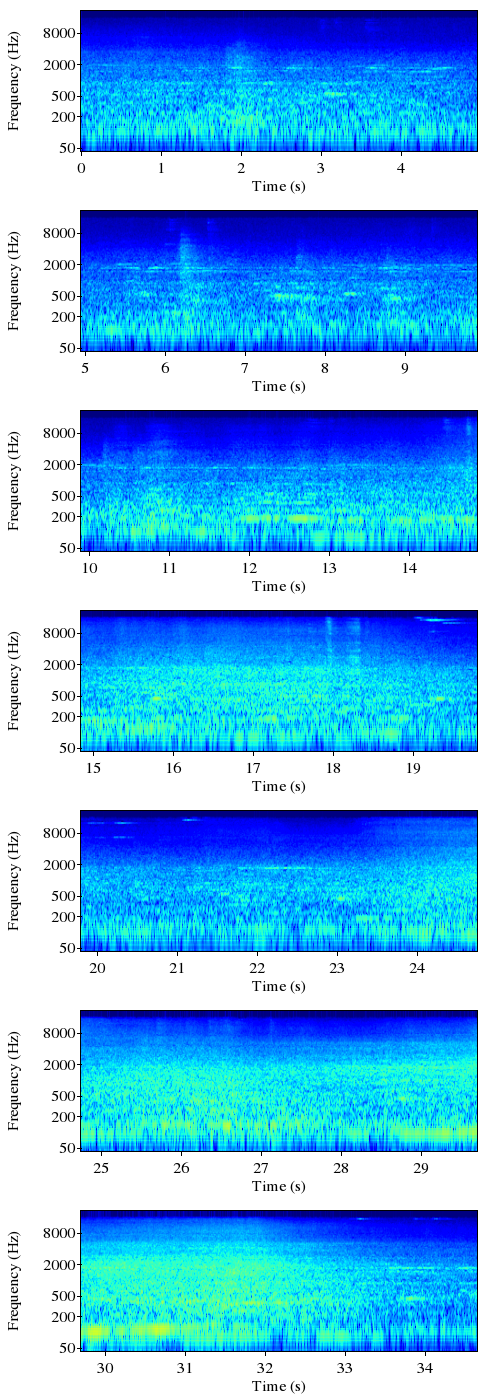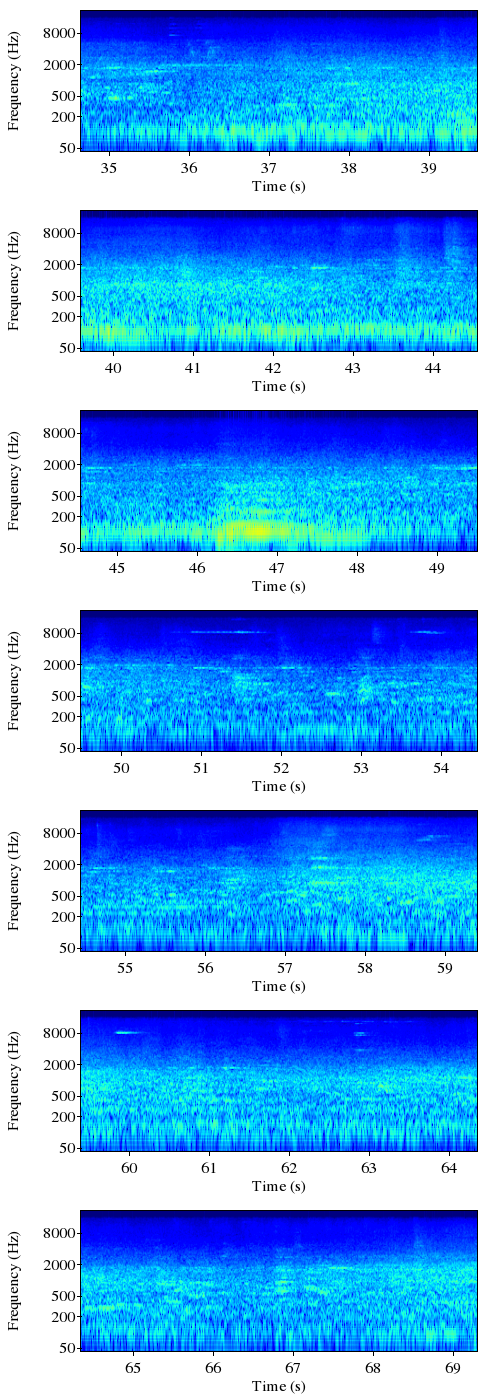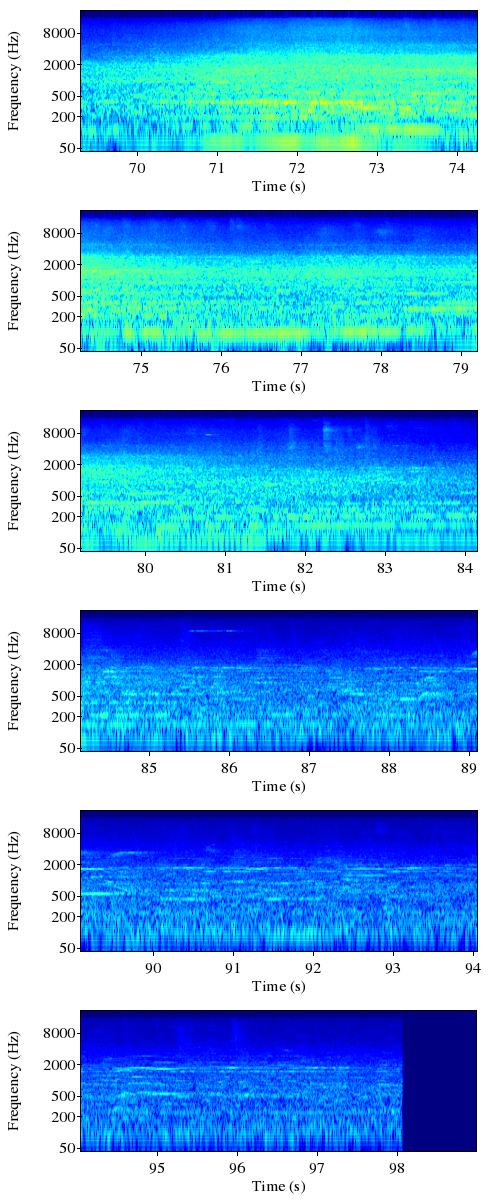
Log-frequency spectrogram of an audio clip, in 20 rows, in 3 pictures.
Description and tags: Amb Resid Ext 001
Ambience, Brazil, Residence, Residential, Traffic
